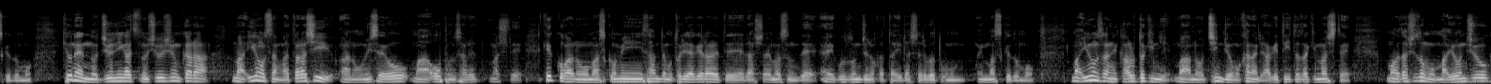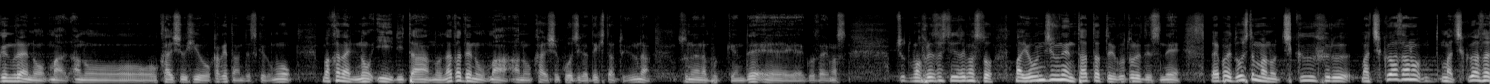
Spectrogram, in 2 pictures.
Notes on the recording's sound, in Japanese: 東京証券取引所で開催した「J-REITファン2017」に登壇した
